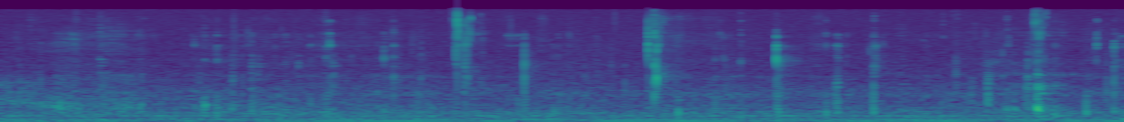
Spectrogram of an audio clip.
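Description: A person chewing a mouthful of meringue roll with cream, with soft wet mouth sounds and a few sharp clicks scattered through.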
